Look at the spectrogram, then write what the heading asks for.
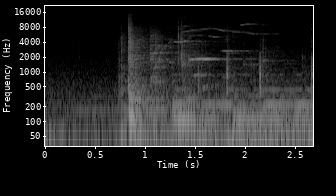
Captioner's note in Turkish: Kapı gıcırdama sesi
